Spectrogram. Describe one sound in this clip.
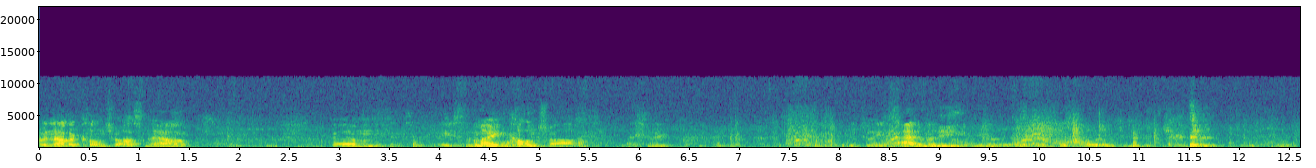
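A middle-aged man speaks with animation nearby.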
